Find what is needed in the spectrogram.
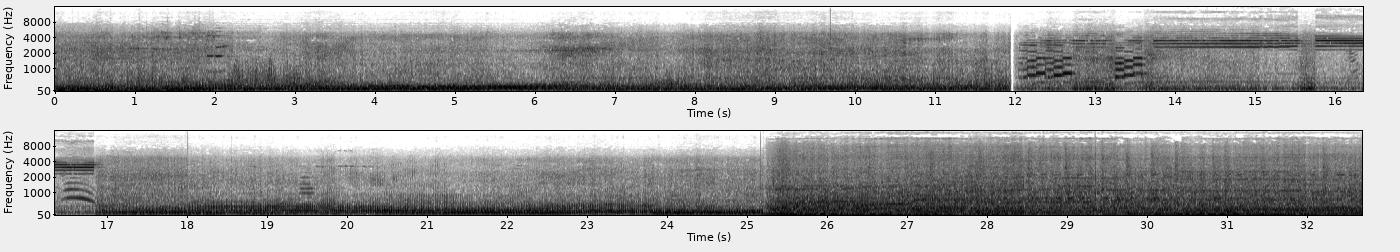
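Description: Motor scooters and cars of a convoy passing close by, their engines running, with horn toots and voices in the middle.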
